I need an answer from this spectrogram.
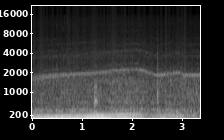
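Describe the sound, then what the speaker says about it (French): A 2017 BMW K1600 Bagger motorcycle engine drones steadily, its pitch rising gradually with a brief dip partway through as it shifts gear without a quickshifter. "Je vais essayer de passer les vitesses sans le shifter pour voir un peu ce que ça donne."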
